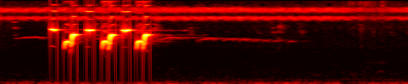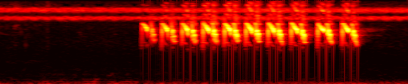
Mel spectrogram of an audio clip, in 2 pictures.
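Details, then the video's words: Sooty-headed bulbul song, played to lure wild bulbuls in. A three-part chirpy phrase opens, then after a pause a rapid run of about ten sharp, downslurred notes, with a steady high insect drone throughout. "Suara burung kutilang 💯💯% asli.. burung kutilang liar pasti mendekat.."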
